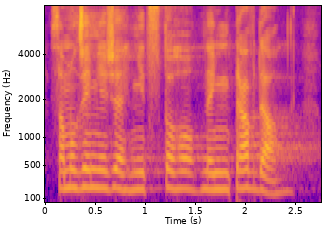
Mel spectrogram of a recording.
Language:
Czech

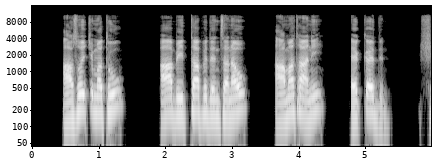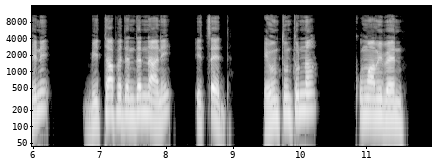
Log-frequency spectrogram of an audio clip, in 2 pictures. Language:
Dawro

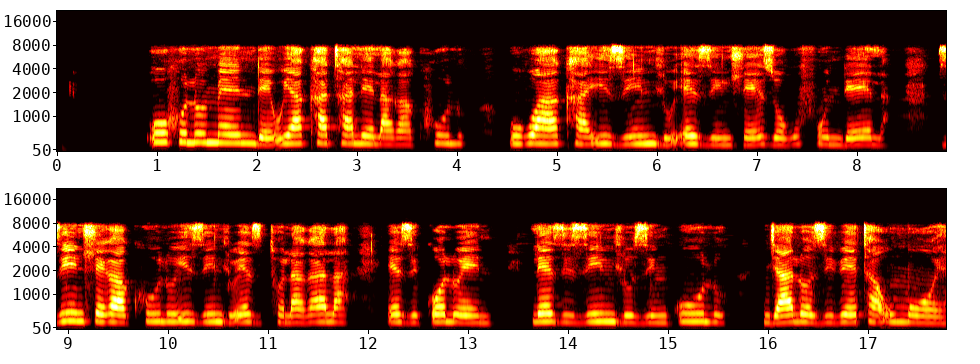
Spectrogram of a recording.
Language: North Ndebele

